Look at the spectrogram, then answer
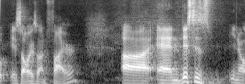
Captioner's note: laughter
